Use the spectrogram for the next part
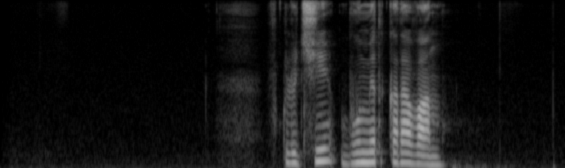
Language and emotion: Russian, neutral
